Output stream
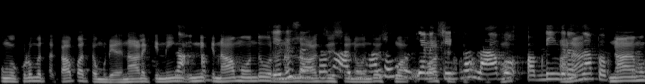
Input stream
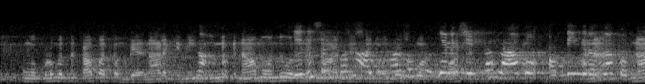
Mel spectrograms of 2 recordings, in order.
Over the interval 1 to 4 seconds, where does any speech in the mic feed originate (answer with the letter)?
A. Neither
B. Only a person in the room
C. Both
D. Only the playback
D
